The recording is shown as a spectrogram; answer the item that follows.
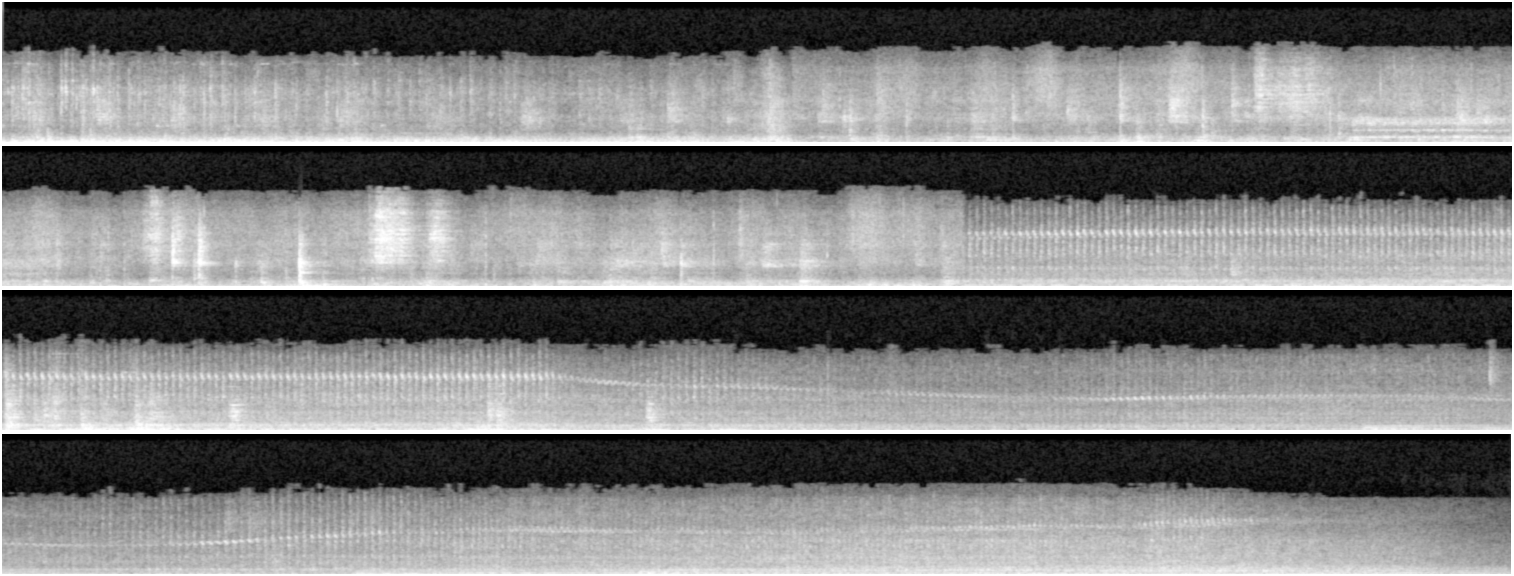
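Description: Hay being pulled and handled in a sheep barn, with rustling and knocking and sheep bleating. From about twelve seconds in, a tractor's engine runs steadily with a low hum.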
